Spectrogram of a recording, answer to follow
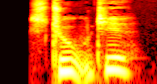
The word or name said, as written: studie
